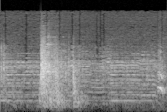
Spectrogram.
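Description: An old film soundtrack: steady background score with one loud thunk about half a second in, a slapstick blow or fall that dies away quickly.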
